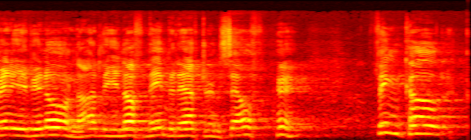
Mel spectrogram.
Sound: laughs

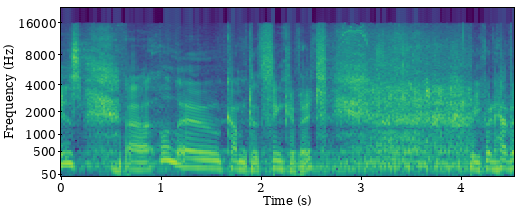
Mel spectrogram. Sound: laughter

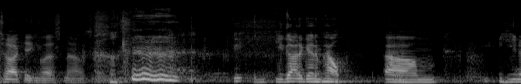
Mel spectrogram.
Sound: laugh

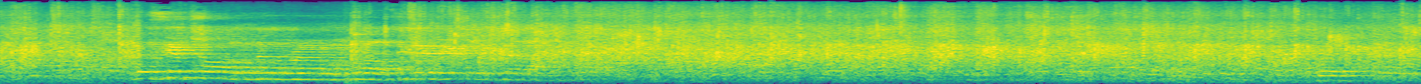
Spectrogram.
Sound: audience applause

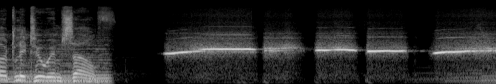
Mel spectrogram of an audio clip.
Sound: silence… then bad whistling

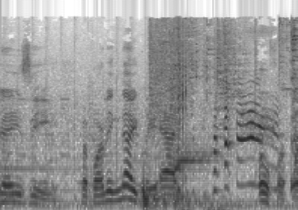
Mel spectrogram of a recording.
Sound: window smash

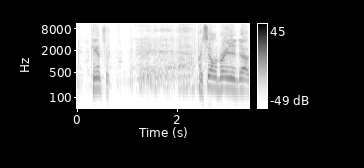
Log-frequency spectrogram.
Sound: audience laughs

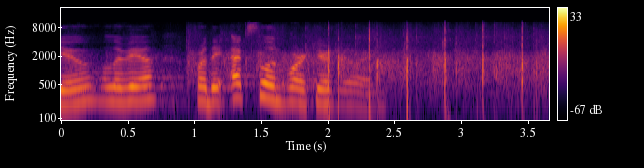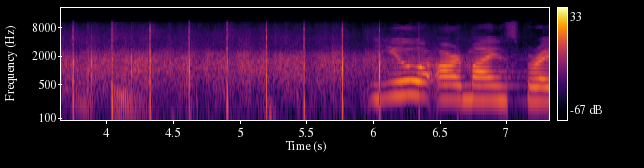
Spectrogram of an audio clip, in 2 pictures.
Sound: applause

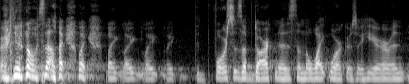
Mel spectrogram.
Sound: laughing

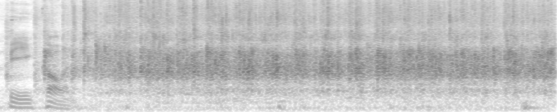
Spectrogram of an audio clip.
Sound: applause

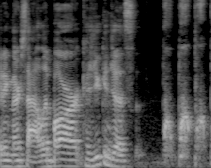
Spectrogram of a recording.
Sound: making quick sound effects

